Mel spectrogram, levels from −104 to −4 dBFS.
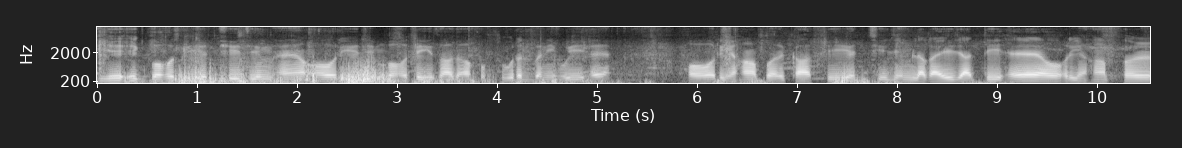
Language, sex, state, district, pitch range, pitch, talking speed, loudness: Hindi, male, Uttar Pradesh, Jyotiba Phule Nagar, 95-105 Hz, 100 Hz, 170 wpm, -18 LUFS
